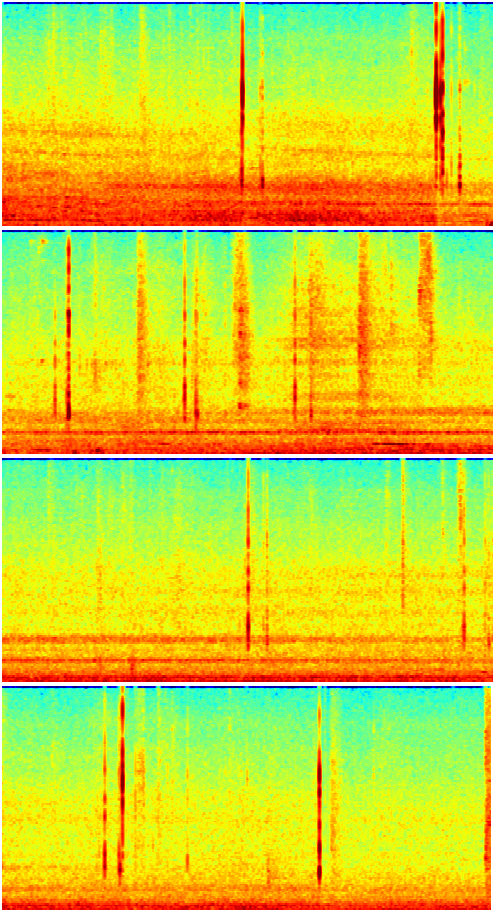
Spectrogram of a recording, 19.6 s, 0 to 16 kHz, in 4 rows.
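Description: Keikyu New 1000 series electric train heard from inside the car as it slows for a station: the whine of its Mitsubishi full-SiC VVVF inverter runs steadily over wheel and track rumble, dipping slightly in pitch near the start. Sharp clicks from the running gear and rail joints come every few seconds.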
